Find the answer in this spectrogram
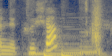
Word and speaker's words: Nicusia: So, Nusha. Yes. And that is how you pronounce it.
